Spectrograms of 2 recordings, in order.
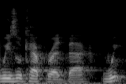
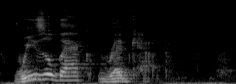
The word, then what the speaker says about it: Weaselback Redcap: But we do get Weaselcap Redback. Nope, I said it wrong again. Weaselback Redcap on turn 1, which is not as good as Venerable Knight.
